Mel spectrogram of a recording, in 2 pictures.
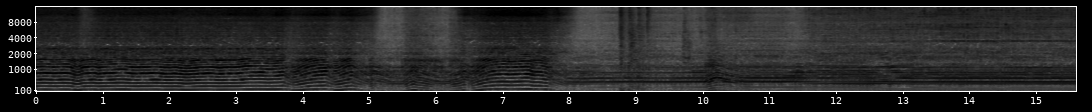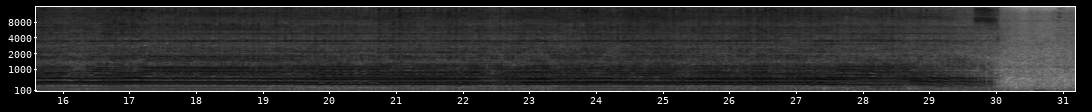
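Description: Two-stroke chainsaw running at high revs, its revs dropping and rising a few times, then running steadily at lower revs until it cuts off abruptly near the end.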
